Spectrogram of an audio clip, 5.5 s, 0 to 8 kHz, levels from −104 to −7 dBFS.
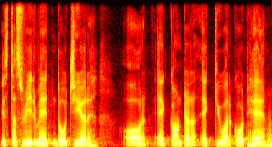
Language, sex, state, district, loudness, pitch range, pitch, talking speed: Hindi, male, Arunachal Pradesh, Lower Dibang Valley, -14 LUFS, 120-125 Hz, 120 Hz, 130 wpm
